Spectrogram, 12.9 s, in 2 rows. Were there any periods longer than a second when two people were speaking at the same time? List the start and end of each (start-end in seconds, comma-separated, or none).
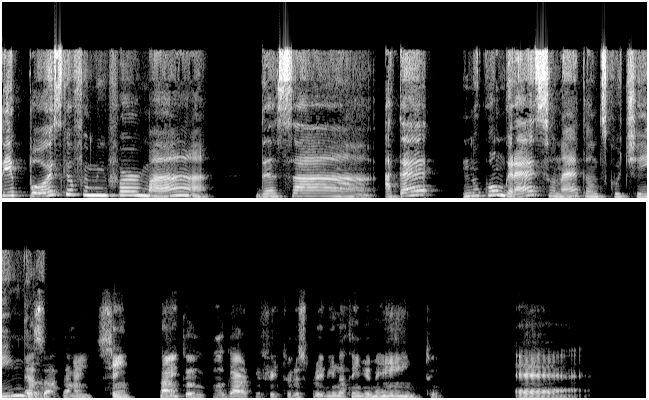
none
